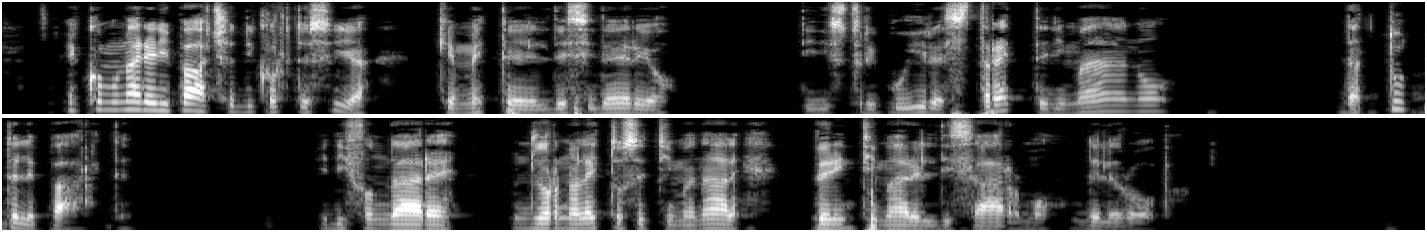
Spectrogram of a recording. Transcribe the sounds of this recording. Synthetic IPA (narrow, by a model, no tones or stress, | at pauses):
ɛkːomeunaːɾjad̪ipat͡ʃeːd̪ːikort̪eziːa | k̟emːet̪ːeild̪ezid̪ɛːɾjo | d̪̥id̪ist̪ɾibuiːɾest̪ɾet̪ːed̪imaːno | d̪at̪ut̪ːelepa̰rt̪i | ed̪ːifond̪aːɾe | und͡ʒornalet̪ːoset̪ːimanaːle | peɾint̪imaːɾeild̪izarmo | d̪elːewɾɔːpḁ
